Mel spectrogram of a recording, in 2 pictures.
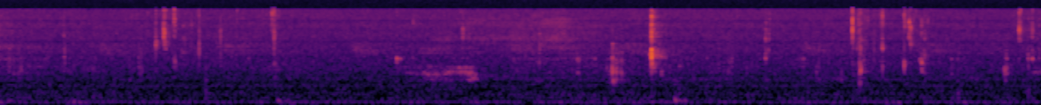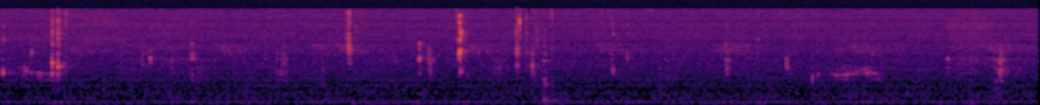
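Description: Faint chewing of soft, ripe papaya, with scattered small mouth clicks and a low steady hum.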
